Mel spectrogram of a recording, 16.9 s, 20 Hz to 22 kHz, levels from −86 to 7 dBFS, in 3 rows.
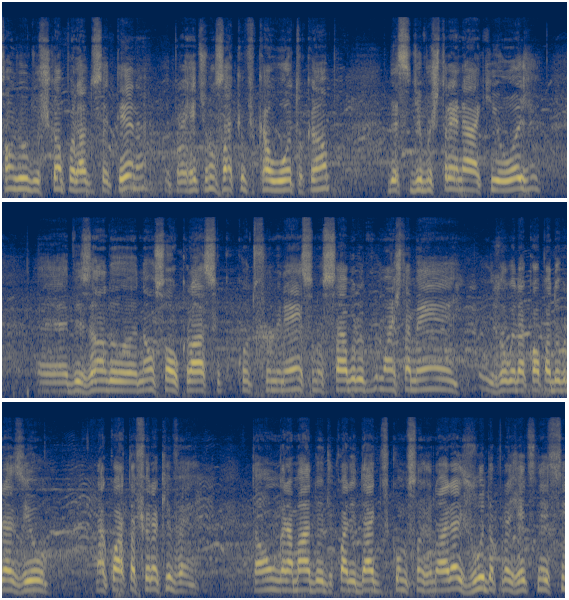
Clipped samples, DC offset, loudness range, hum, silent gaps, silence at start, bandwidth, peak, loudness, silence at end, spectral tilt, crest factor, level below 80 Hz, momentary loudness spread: under 0.1%; under 0.1%; 2 LU; none; none; 0 s; 16 kHz; -6 dBFS; -22 LUFS; 0 s; -3 dB/octave; 18 dB; -66 dBFS; 13 LU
